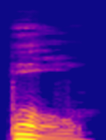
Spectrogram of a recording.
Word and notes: ball: Australian English

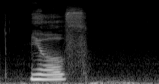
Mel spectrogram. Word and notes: mules: American English

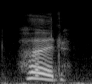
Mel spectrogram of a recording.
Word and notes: hood: American English

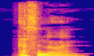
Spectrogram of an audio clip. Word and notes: asinine: Australian English

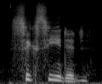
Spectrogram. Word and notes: succeeded: American English

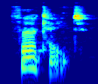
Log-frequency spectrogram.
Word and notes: furcate: British English

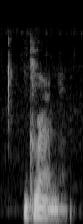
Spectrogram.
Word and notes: gramme: British English

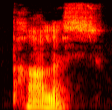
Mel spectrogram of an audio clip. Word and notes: parlous: British English

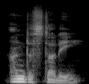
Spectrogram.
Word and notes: understudy: Australian English

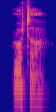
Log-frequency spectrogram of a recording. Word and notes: rotter: Australian English

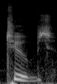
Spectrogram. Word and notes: tubes: American English

